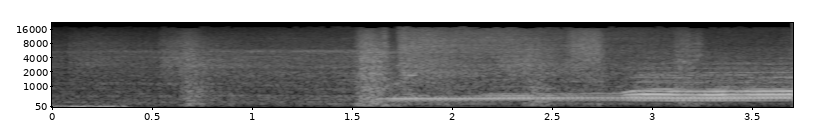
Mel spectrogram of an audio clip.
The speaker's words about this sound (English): We all recognize the sound of bells ringing and train engines roaring to life. When we hear these sounds today, we may be tempted to think of traffic delays and freight trains.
